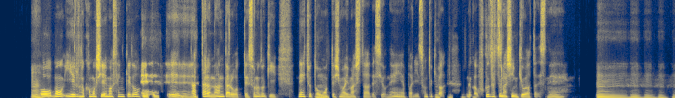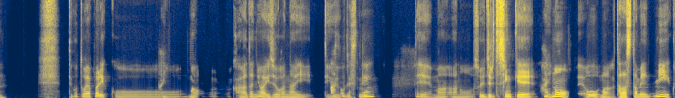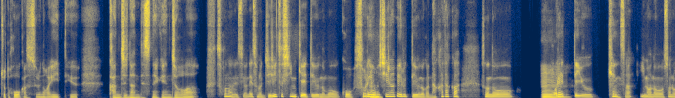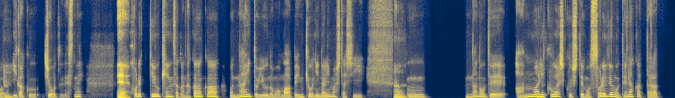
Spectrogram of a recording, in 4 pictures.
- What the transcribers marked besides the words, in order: other background noise; tapping
- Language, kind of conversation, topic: Japanese, advice, 夜なかなか寝つけず毎晩寝不足で困っていますが、どうすれば改善できますか？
